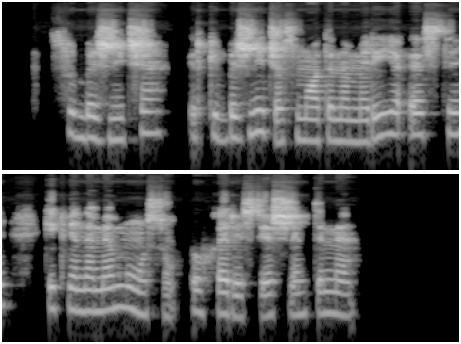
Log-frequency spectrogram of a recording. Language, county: Lithuanian, Alytus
